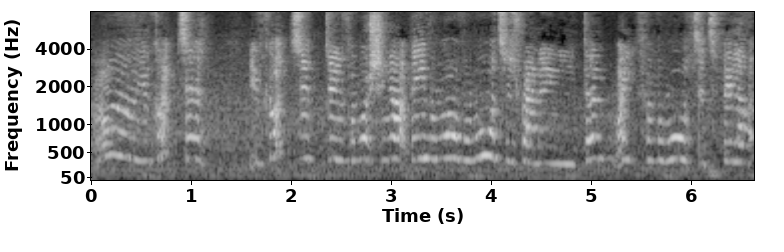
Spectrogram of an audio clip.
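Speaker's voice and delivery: very high, put-on fairy-tale witch voice. Retelling advice someone gave about washing up, in a witch voice. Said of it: "done a witch voice for that".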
